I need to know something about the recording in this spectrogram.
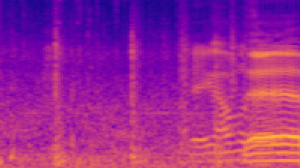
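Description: A man's voice: after a quiet first second with a couple of faint clicks, a loud, drawn-out word with a held, steady pitch near the end.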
